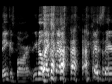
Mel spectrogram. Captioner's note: laughs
